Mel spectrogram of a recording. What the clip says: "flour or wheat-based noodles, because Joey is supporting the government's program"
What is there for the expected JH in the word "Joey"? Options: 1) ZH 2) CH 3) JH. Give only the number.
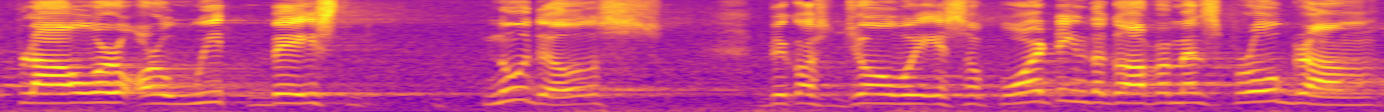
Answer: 3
